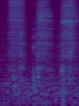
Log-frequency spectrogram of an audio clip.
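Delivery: "th" as soft voiceless puffs; isolated breathy "th", no vowel; TH sound. Shown as a demonstration. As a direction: sound out "th" repeatedly, apart. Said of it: "T H".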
